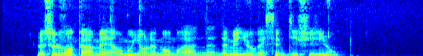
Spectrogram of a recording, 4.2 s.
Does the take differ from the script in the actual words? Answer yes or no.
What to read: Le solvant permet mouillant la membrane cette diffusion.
yes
